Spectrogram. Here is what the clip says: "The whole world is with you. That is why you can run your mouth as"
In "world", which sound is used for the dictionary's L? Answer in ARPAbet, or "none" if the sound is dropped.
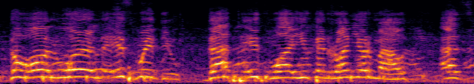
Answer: L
